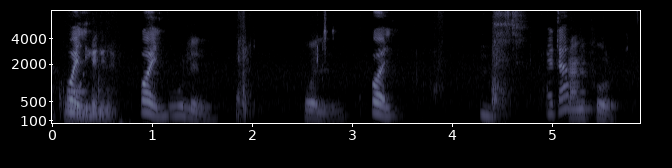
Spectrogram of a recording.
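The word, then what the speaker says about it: Köln: এ আর একসাথে আছে না, এ এবং আর একসাথে থাকলে আ উচ্চারণ হয়, বার্লিন। এটা গ্যানফ। গেন। এটা কোইলেন। কোয়েলেন না, কোয়েল কুলিন।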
